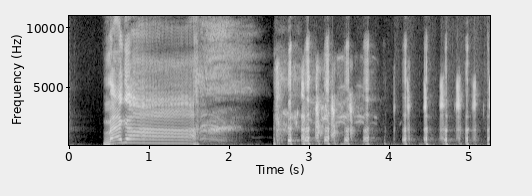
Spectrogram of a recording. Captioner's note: laugh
